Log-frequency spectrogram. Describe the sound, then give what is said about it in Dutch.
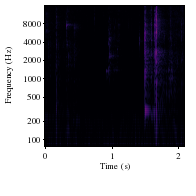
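A quiet sip of water: faint wet mouth noises, then a couple of soft gulping clicks near the end, with no talking. “Pardon, even een slokje water.”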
